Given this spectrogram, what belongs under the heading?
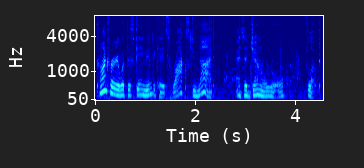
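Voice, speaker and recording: Wry man with lively, swinging pitch. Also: brisk, slight background noise. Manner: dry, wry, pedantic musing. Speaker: live streamer playing a video game. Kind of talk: casual solo gameplay commentary.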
